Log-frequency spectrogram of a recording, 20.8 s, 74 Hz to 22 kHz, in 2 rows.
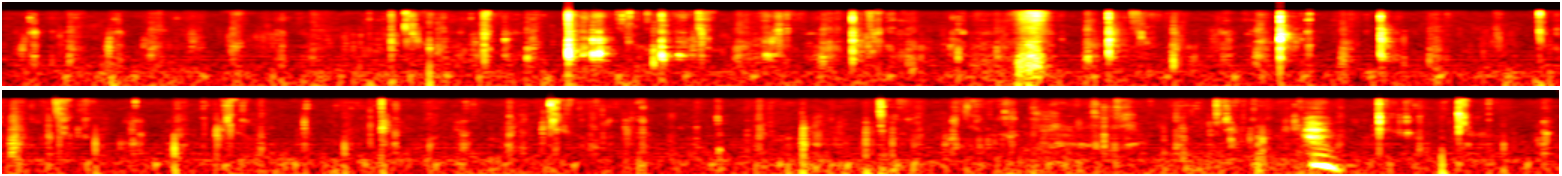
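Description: Close-miked eating of kimchi fried rice: chewing with many small clicks and crackles, mixed with a spoon scraping and tapping on a plate as the rice is gathered up. A few louder clicks stand out about 4 and 7 seconds in.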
